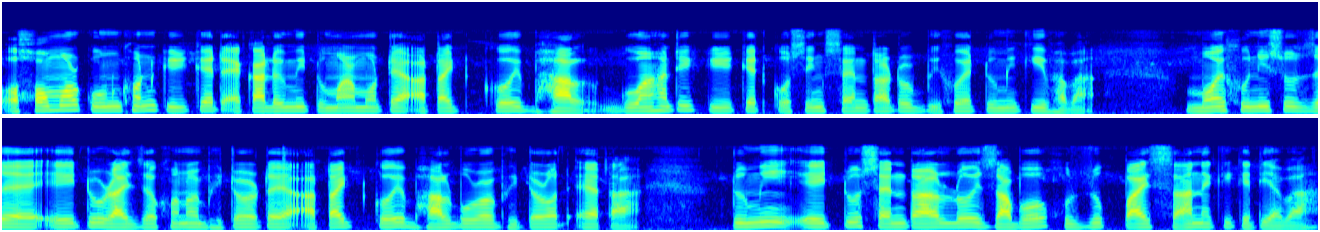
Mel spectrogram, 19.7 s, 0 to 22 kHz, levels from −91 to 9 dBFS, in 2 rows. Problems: none marked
